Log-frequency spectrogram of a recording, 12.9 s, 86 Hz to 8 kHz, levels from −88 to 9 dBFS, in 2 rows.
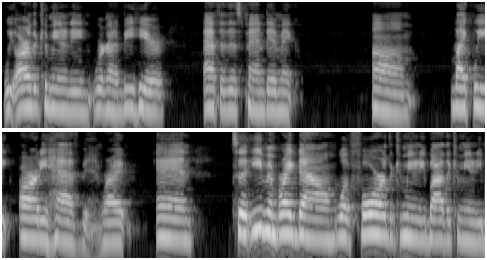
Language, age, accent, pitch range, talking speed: English, 20-39, American, 175-210 Hz, 145 wpm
